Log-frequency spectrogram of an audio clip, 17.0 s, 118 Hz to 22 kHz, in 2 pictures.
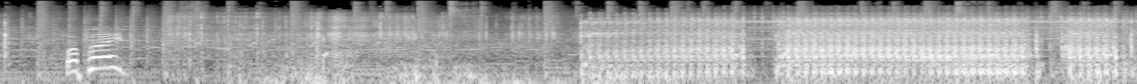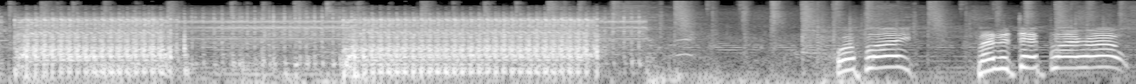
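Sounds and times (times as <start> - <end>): electric machine gun bursts: 4.1 - 13.6.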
